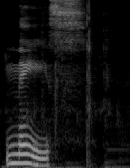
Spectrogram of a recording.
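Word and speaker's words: Knase: Now the next angle is nace. So we pronounce it n but the spelling is k n a s e.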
